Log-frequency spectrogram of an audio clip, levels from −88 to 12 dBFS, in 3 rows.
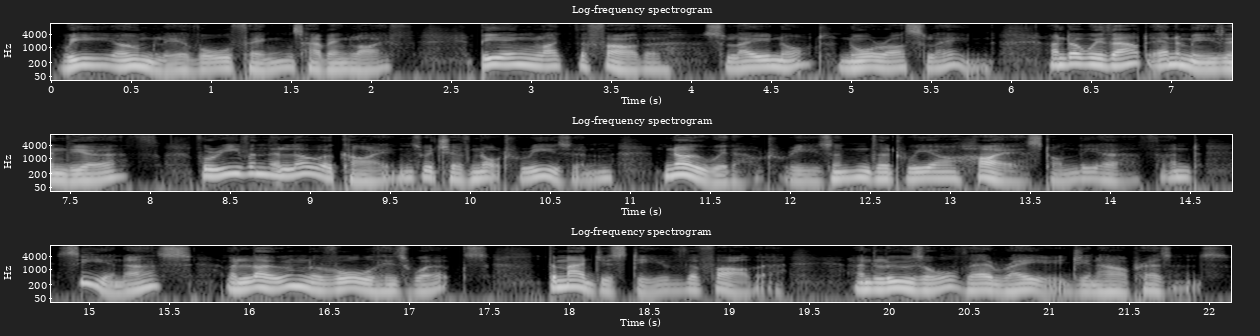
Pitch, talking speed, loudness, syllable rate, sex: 125 Hz, 175 wpm, -19 LUFS, 4.4 syllables/s, male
